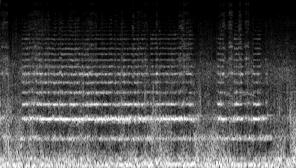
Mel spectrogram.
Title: Sram Centerline brake squeal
